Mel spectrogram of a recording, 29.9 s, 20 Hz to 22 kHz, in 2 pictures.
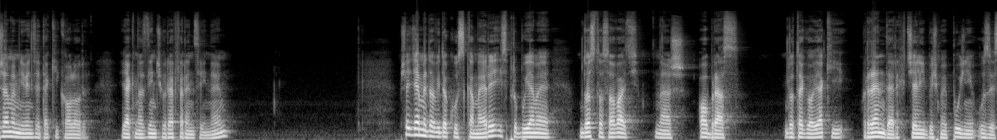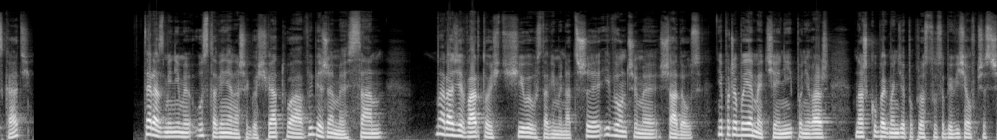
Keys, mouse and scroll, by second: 1.4 click, 3.4 click, 4.0 KP_0, 6.2 click, 7.8 click, 8.8 click, 10.1-13.4 scroll up 16, 12.2 middle click, 15.4-16.0 scroll down 10, 16.0 click, 17.2 click, 17.9 click, 21.9 click, 22.4-23.3 scroll down 1, 23.4 scroll down 4, 23.4 shift+middle click, 26.9 middle click, 29.7 KP_1.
